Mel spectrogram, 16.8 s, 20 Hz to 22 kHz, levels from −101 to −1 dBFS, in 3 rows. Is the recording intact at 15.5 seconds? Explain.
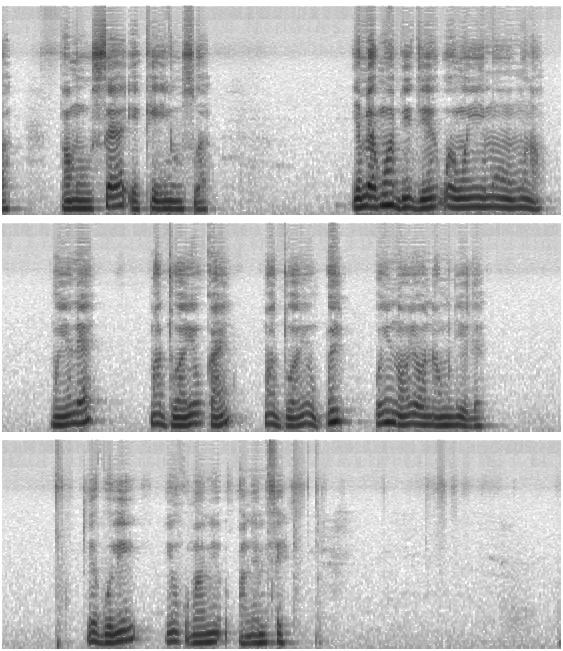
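No. At 15.5 s, as throughout, this is likely low-bitrate audio saved at a high bitrate: earlier heavy coding smears the speech detail, while the spectrogram stays empty above 20.1 kHz.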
